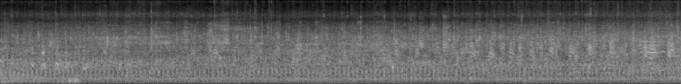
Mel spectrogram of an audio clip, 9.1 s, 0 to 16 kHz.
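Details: A farm flock of about 400 Khaki Campbell ducks, raised on canals and wetlands, quacks continuously in a dense, overlapping chorus of harsh, nasal calls, with a faint voice and some background noise.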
